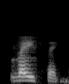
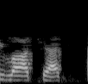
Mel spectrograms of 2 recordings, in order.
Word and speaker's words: Lacek: LASIK, yes. – LASIK, right? I didn't want to pronounce it wrong, you know. But thank you so much, ma'am. – It could be LACEK.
